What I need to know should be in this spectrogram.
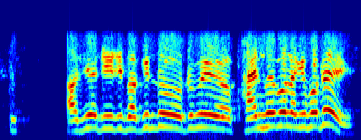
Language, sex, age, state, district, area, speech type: Assamese, male, 60+, Assam, Tinsukia, rural, conversation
